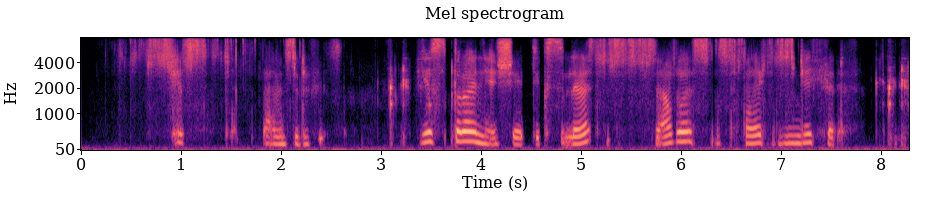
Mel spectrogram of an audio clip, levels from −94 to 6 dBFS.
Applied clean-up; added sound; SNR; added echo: neural diffusion model UNIVERSE++.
